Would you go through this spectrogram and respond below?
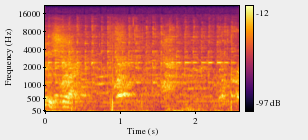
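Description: A man mimics dog noises like a coyote, with yips and short whimpering calls heard over a baseball game broadcast while other voices talk.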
